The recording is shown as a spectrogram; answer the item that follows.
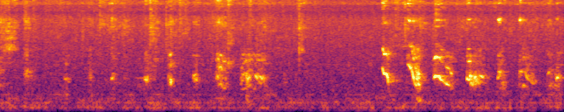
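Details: Seven Toy Poodle pups aged five weeks, filmed live while eating, playing and sleeping; soft scattered squeaks build into a louder burst of wavering whines and yips in the second half, backed by low hum.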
